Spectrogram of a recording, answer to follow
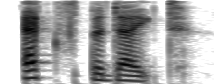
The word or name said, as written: expedite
